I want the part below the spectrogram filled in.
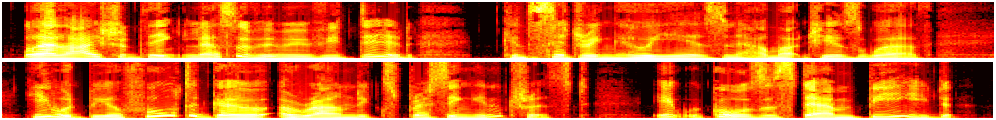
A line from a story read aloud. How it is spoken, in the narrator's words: said Lady Tenwessel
